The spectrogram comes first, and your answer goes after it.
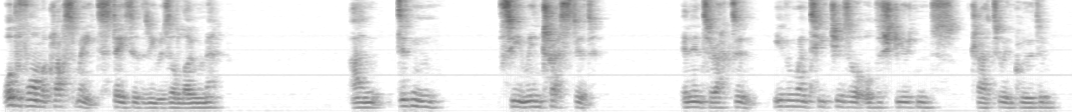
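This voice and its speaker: A man's voice: medium pitch, fairly even intonation, normal speed, a little mellow. A man hosting a true crime channel, telling a case in scripted narration with wry conversational asides to the viewer. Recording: echoey room.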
